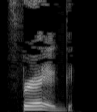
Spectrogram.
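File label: "frig", British English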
